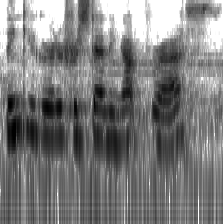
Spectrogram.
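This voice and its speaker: A polite, soothing young adventurer played by a girl in a fantasy radio play. The voice is high, heard through dull, lo-fi call audio. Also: moderate pace, faint music behind, close to an everyday voice. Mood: reassuring. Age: child, 10 to 13. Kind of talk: amateur radio-serial fantasy acting.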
